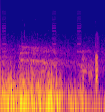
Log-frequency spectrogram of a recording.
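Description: Low, steady outdoor background rumble with no clear event, and a short sharp sound right at the end.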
